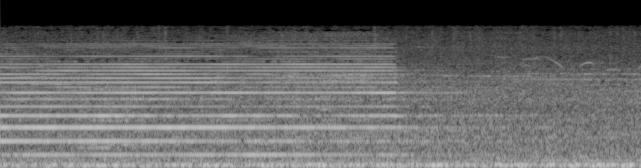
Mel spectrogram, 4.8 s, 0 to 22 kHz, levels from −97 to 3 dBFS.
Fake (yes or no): no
